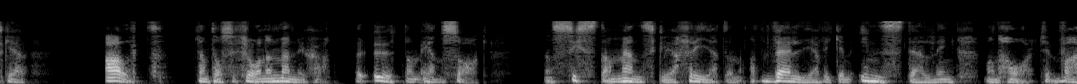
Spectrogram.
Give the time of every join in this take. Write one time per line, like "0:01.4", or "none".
none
